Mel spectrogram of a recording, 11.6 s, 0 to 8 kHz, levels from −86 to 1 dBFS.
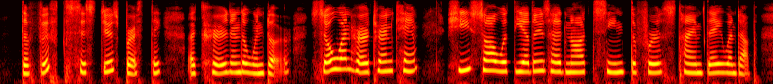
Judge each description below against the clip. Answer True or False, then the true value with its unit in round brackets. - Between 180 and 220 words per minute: False (140 wpm)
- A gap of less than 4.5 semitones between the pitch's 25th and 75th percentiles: True (2.6 semitones)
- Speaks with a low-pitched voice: False (310 Hz)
